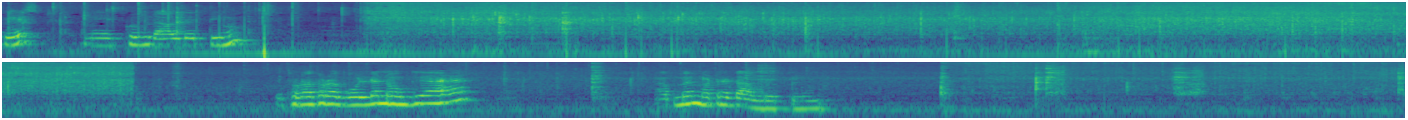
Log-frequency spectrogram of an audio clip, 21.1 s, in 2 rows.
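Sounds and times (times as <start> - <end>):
paste sizzling in hot oil: 0.4 - 21.0
metal spatula scraping: 16.1 - 16.5, 17.6 - 18.6, 19.3 - 19.7.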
